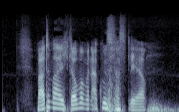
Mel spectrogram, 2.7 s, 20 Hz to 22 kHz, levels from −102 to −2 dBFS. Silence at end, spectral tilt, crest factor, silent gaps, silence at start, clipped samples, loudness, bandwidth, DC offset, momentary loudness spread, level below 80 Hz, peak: 0.05 s; -6.5 dB/octave; 20 dB; none; 0.35 s; under 0.1%; -28 LUFS; 12 kHz; under 0.1%; 9 LU; -48 dBFS; -8 dBFS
